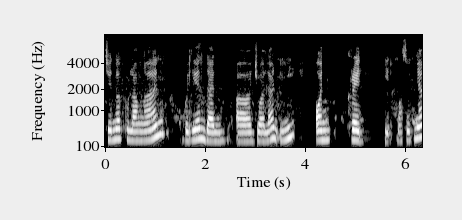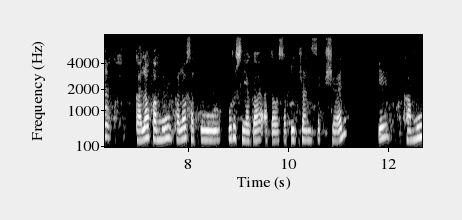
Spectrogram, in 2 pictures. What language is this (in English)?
Malay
